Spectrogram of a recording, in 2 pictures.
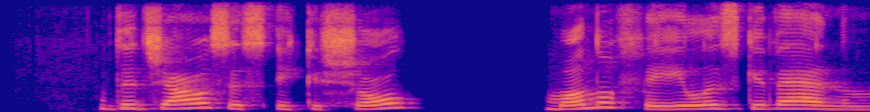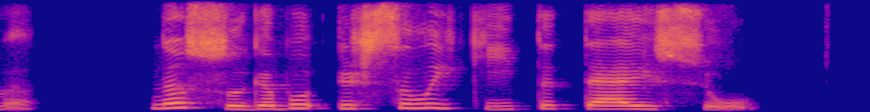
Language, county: Lithuanian, Panevėžys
